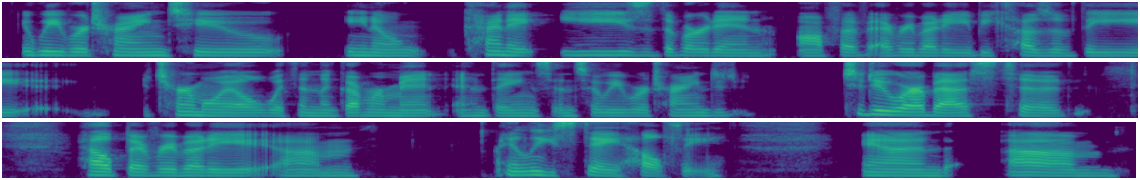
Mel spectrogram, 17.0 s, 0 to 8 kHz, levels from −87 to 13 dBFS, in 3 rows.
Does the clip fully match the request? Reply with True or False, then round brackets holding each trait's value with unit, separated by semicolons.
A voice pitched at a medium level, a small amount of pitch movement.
True (160 Hz; 1.9 semitones)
